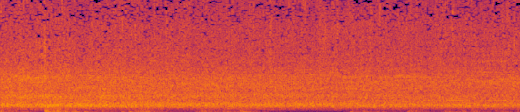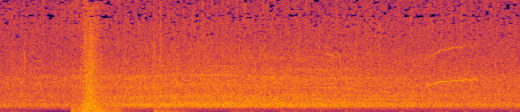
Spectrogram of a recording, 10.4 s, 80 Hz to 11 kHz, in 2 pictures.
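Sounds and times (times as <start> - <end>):
large crowd roaring at a wrestling match: 0.0 - 10.3
wrestler knocked down onto the mat by a super kick: 5.9 - 7.1.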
